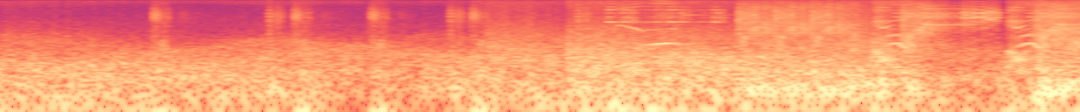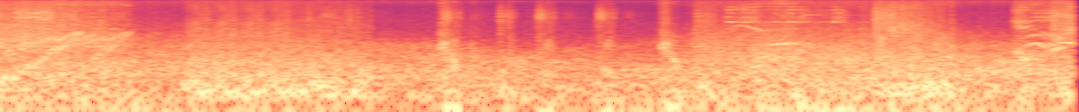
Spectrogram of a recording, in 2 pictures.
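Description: Sword slashes swish in quick bursts.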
